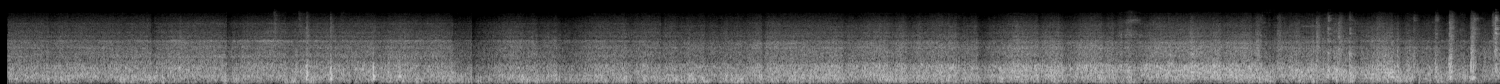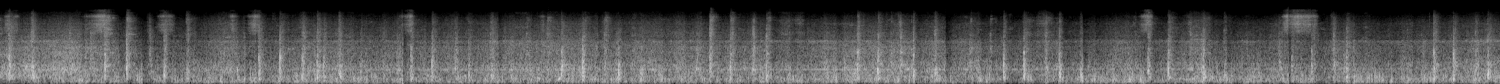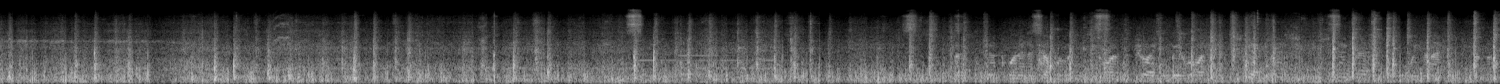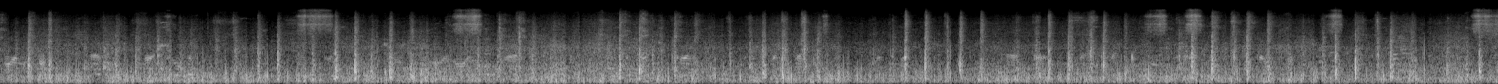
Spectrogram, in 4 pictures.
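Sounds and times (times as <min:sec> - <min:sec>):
wind and wheels on rail: 0:00.0 - 0:59.9.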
